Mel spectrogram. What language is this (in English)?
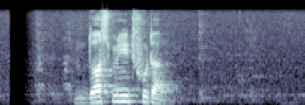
Bangla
